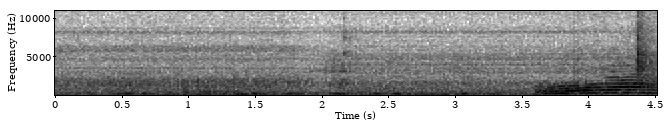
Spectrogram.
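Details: Two male Oriental cats described as talking; quiet low murmured sounds early on, then a clear harmonic rising-falling meow-like vocalization near the end, with faint background hum.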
